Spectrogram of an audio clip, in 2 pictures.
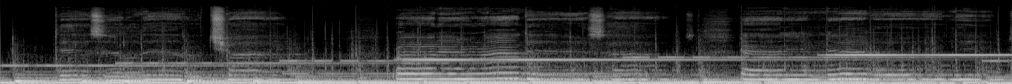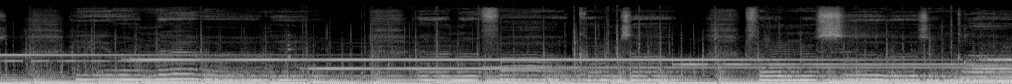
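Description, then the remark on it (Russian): A rock band's B-side song plays throughout, loud and continuous, with long sustained gliding tones over a heavy, droning low end and a slow, atmospheric feel; no singing stands out. “Там есть песня под названием «Фог».”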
